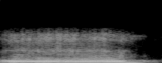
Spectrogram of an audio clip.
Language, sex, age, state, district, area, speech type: Urdu, male, 18-30, Delhi, East Delhi, urban, conversation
